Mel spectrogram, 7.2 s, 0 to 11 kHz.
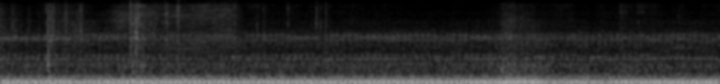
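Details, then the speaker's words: Van's V8 idling just after a chilly-morning start: a thin steady whine over the deep idle rumble; the power steering pump is whining from low fluid, and the owner plans to top up the power steering fluid. "Okay, so if you ignore the power steering pump wind, and we just pretend it's a supercharger sound, then what I'm about to say is going to make sense."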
